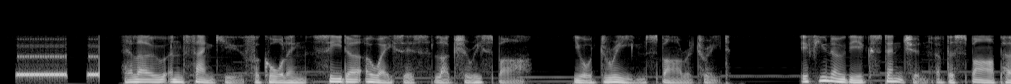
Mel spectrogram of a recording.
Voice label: IVR phone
